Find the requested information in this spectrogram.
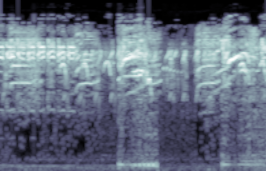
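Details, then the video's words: Trapping lure of small birds: a steady wash of high twittering and thin whistles, broken by two louder bursts of sharp chirps with a brief low hum. "suara ribut pikat burcil"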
